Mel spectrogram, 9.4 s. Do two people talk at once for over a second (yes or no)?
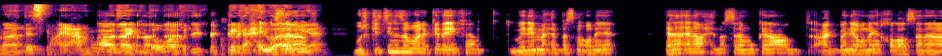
yes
